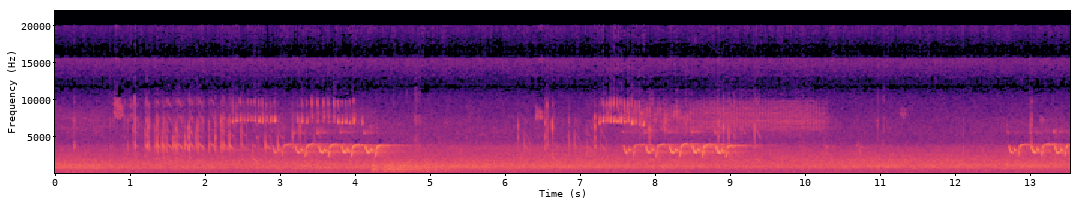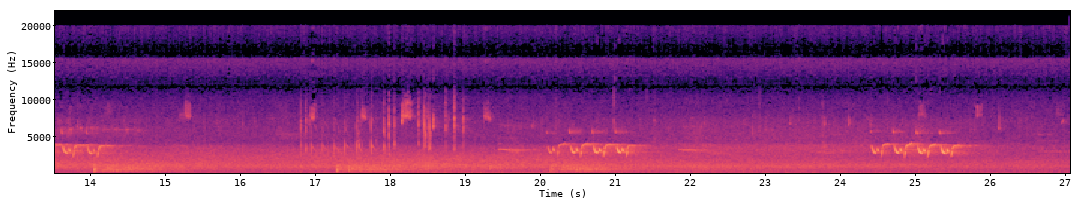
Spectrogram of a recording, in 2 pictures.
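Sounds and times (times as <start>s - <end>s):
songbird singing trilled notes: 0.8s - 4.7s, 6.2s - 10.3s, 12.7s - 14.5s, 16.8s - 22.6s, 23.7s - 26.0s.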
